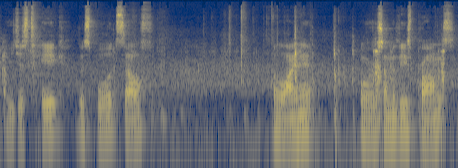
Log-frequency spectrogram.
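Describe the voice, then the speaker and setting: A man's voice: mid-range voice, little pitch movement, measured pace. Man giving a technical demo over background noise. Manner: methodical, explanatory. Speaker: engineer presenting a prototype device. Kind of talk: hands-on technical demonstration.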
